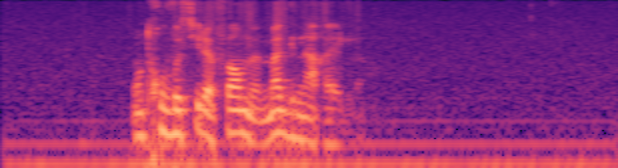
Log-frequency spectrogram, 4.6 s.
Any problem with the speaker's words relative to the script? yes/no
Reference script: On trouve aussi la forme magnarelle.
no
